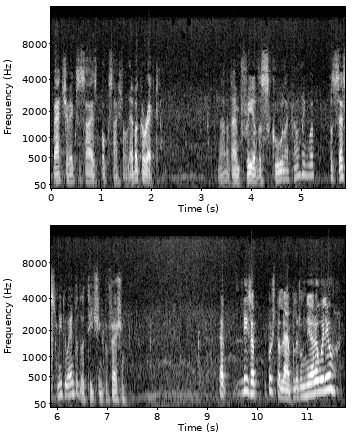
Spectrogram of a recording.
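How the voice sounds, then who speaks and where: An actor playing a controlled, coaxing schoolteacher and secret lover in a radio drama, soothing yet bossy. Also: male voice, mid-range voice, sing-song, moderate pace, muffled recording, a little hiss or hum, close to an everyday voice. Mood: fussy, dry. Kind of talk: stage-style radio drama acting.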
